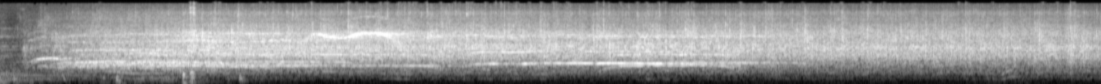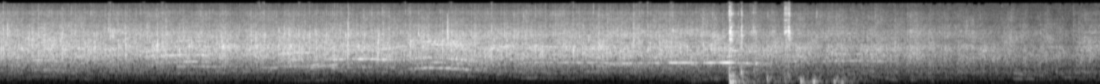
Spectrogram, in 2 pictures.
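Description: Audience applauding after a jazz number ends, with a few voices calling out over the clapping. The applause slowly dies down, and a few low knocks come near the end.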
